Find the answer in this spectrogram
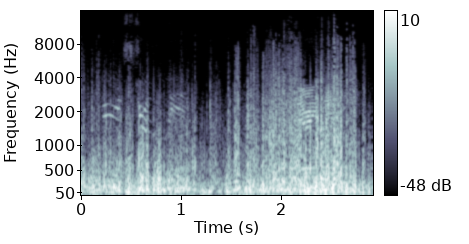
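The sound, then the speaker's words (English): Steady gusty wind buffets the microphone at the Red Rocks clifftop lookout above Kangaroo Valley, about 2 hours south of Sydney, on a warm, windy winter's day: a broad continuous rumble with fluttering bursts, fairly loud throughout with no clear pauses. “It's an incredible view on a warm and windy winter's day.”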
